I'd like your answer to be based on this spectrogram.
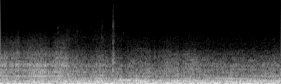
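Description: A Toyota GR Yaris drives on a race track, its engine a loud, steady, close roar with continuous road and wind rumble and no talking.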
